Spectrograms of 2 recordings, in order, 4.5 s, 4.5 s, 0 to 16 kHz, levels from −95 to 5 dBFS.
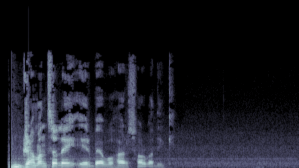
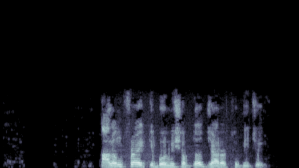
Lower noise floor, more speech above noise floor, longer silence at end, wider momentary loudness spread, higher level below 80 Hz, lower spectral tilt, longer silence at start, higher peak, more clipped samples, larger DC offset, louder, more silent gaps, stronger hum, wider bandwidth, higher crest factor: second, -54 dBFS vs -77 dBFS; second, 36 dB vs 61 dB; first, 2.1 s vs 0.55 s; second, 9 LU vs 12 LU; about the same, -58 dBFS vs -60 dBFS; about the same, -5.5 dB/octave vs -6 dB/octave; second, 0.15 s vs 1.5 s; about the same, 0 dBFS vs -2 dBFS; neither; neither; about the same, -18 LUFS vs -16 LUFS; neither; neither; first, 11.5 kHz vs 7.4 kHz; about the same, 20 dB vs 18 dB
